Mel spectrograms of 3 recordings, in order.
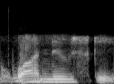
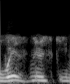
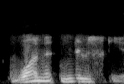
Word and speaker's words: Waniewski: to spell wki no wisnoski no wusi it's it's as I told my daughter growing up it's one new ski it's not two old skis it's one new ski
